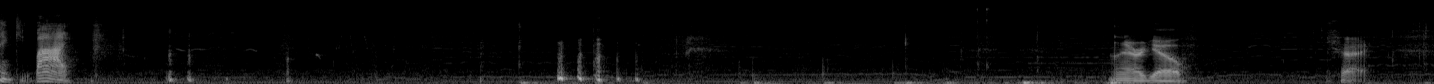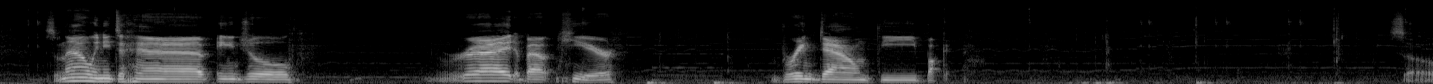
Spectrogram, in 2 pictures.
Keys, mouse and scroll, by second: 9.8 click, 10.1 space, 11.1 space, 14.7-16.1 right drag, 16.1-20.2 drag, 21.5 space, 23.8 click, 25.3 ctrl+Tab, 25.8 right click, 26.5-28.4 shift+right drag, 28.4-28.6 drag.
